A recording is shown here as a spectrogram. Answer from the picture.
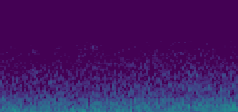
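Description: Steady low engine rumble from distant traffic in the outdoor background.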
